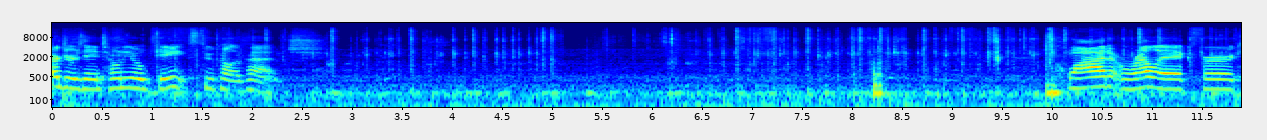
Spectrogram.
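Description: Cardboard card boxes rustle and tap as they are handled.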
